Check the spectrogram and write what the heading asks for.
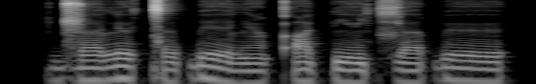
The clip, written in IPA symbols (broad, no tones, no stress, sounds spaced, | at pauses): ɖ͡ʐ ɜ l ʏ ǀ ɘ ɓ ɪ l ẽ qʼ ɜ pʲ ẽ t͡ɕ ɜ ɓ ʏ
